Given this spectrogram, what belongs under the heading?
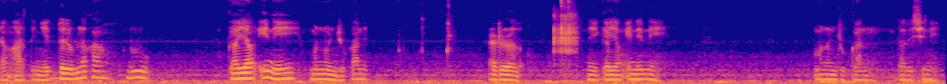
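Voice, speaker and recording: A man giving an informal language lesson as a teacher, explaining haltingly step by step with casual asides. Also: mid-range voice, fairly even intonation. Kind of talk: informal online grammar lesson. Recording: faint background noise.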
